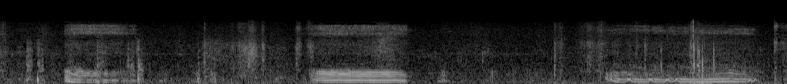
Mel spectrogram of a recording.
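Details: French Bulldog wearing a wig, asleep indoors after a restless night, snoring in three long rasping breaths with a buzzy, harmonic tone, the middle one a steady drone of about a second; a quiet small-room background between breaths.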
